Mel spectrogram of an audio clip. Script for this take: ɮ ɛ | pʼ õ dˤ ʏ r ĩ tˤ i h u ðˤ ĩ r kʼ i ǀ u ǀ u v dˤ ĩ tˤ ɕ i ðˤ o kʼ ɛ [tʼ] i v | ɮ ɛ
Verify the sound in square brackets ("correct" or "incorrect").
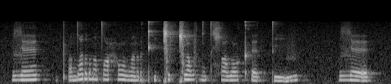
incorrect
